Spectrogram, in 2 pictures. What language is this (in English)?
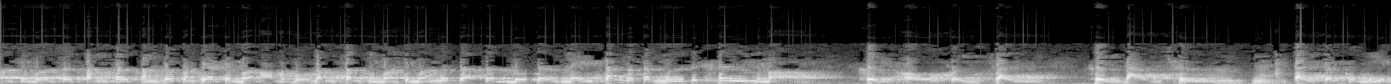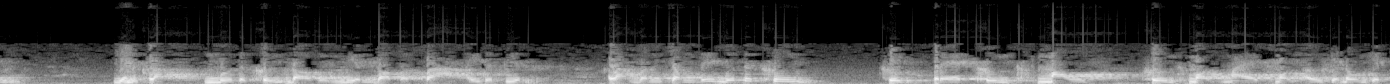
Vietnamese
